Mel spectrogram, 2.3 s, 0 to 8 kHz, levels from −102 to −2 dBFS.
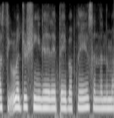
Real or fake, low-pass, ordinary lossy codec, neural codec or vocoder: fake; 7.2 kHz; none; codec, 24 kHz, 0.9 kbps, WavTokenizer, small release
